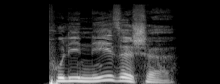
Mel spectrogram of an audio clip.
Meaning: inflection of polynesisch: 1. strong/mixed nominative/accusative feminine singular 2. strong nominative/accusative plural 3. weak nominative all-gender singular
- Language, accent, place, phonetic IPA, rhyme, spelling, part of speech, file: German, Germany, Berlin, [poliˈneːzɪʃə], -eːzɪʃə, polynesische, adjective, De-polynesische.ogg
